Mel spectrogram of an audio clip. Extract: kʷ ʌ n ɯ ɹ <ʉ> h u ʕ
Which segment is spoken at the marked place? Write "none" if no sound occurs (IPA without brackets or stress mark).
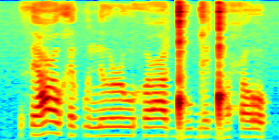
u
